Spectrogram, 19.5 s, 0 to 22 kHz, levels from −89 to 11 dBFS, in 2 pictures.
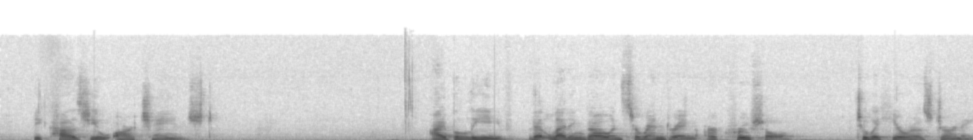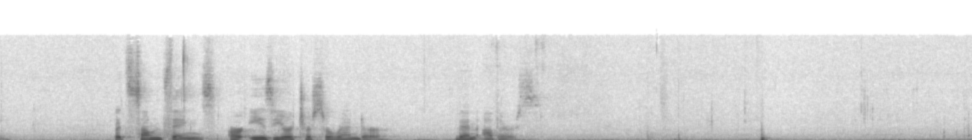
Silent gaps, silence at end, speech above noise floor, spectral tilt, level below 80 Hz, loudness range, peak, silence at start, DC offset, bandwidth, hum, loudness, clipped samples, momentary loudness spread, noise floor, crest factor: none; 0 s; 23 dB; -6 dB/octave; -52 dBFS; 16 LU; -10 dBFS; 0 s; under 0.1%; 16.5 kHz; none; -27 LUFS; under 0.1%; 24 LU; -49 dBFS; 18 dB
